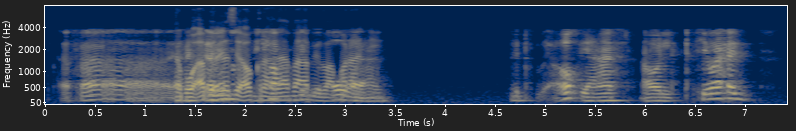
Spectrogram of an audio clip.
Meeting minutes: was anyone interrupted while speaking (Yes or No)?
Yes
